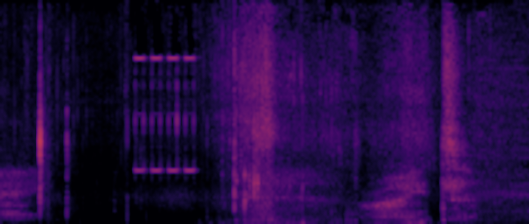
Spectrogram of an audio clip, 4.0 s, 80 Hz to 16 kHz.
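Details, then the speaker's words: Short run of high electronic beeps from an ear thermometer, then soft whispered speech; simulated ASMR paramedic home exam of a dizzy, feverish patient, temperature read as 38.2 °C. "I'm just going to pop this inside your ear okay here's some beeps okay"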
